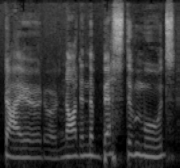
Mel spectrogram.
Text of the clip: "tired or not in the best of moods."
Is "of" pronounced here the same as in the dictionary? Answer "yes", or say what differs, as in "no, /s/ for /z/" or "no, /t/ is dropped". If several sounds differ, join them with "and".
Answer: yes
